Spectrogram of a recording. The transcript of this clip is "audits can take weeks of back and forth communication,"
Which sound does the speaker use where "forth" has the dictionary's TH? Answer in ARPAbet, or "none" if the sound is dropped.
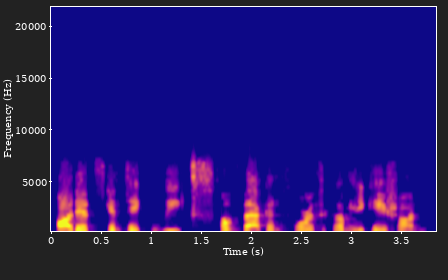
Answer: TH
